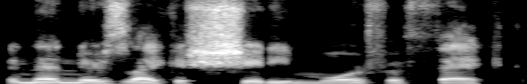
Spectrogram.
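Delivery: ordinary delivery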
